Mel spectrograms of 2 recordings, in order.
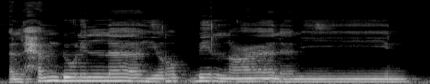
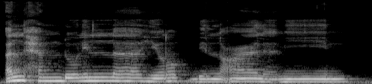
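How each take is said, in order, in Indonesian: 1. Vokal panjang terakhir ditahan cukup panjang. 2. Vokal panjang terakhir hanya ditahan sebentar. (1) "Apabila dibaca empat harakat" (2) "Kemudian apabila dibaca dua harakat"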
